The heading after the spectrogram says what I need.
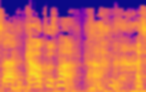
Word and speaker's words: Kuzma: you pronounce that? Kyle Kuzma.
